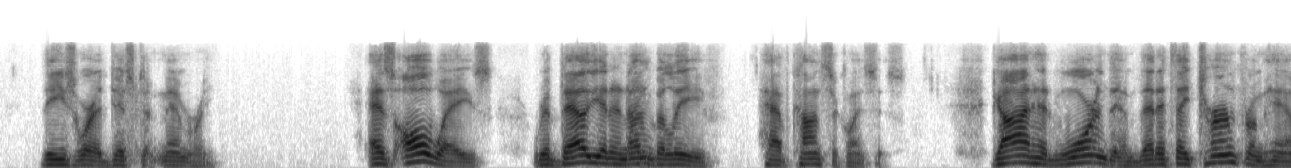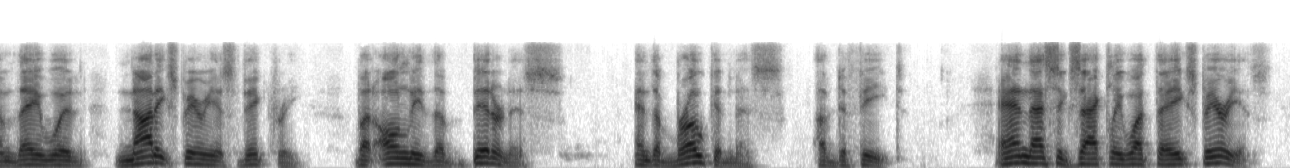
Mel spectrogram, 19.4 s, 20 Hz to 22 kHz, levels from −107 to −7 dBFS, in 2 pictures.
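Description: At 0.86 to 1.15 s, 4.70 to 4.92 s and 8.18 to 8.42 s, AMR bit errors strike the speech. Flipped low-priority bits misplace excitation pulses and skew fine pitch, gain and spectrum values. Pitch and level hold, but the voice turns hoarse and gargly, roughest in the first burst.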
